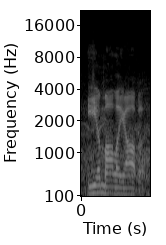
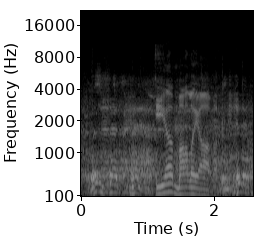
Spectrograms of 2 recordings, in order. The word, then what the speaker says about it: Iamaleava: And can you pronounce Nico's name for me again? Nico Iamaleava. Iamaleava.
